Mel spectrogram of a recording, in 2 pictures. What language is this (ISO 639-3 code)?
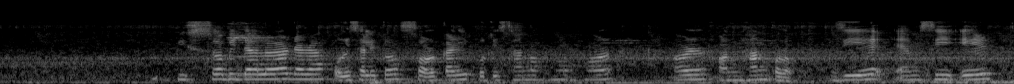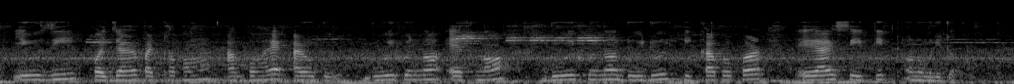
asm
